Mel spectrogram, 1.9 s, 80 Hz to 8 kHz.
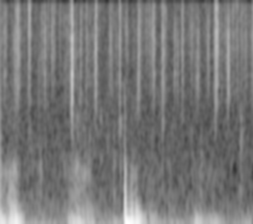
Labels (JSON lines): {"label": "biophony, double pulse", "recorder": "SoundTrap 300"}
